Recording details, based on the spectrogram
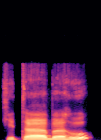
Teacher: Kafnya 1 harokat, taknya 2 harokat ya, mat asli.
